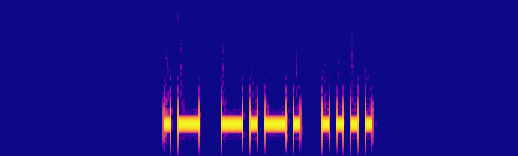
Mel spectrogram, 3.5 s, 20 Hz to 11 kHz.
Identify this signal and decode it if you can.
Morse code, heard as a keyed tone, about 25 wpm, 700 Hz. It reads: ACH
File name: Three Letter-Number Combinations - 25wpm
